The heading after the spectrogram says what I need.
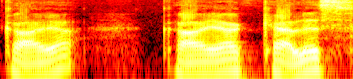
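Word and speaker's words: Kaja Kallas: तो इनका नाम है काया लिखते हैं लेकिन इट्स प्रोनाउंस काया कैलस है।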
